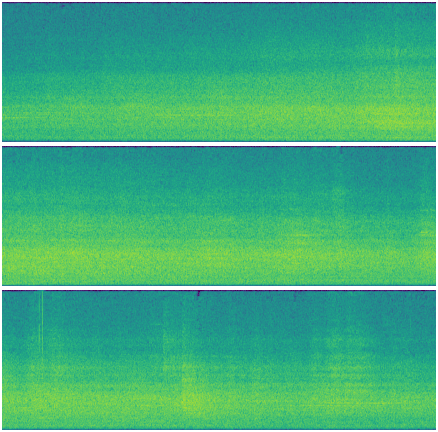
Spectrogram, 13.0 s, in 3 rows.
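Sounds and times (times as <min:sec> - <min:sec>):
freight train passing: 0:00.0 - 0:13.0.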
